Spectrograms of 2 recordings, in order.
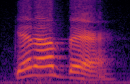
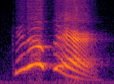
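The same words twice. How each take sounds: First: Said in the usual way. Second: High, loud exasperated shout. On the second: Real, not acted. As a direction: yell the cat up the cabinet. Coaxing cat onto cabinet.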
